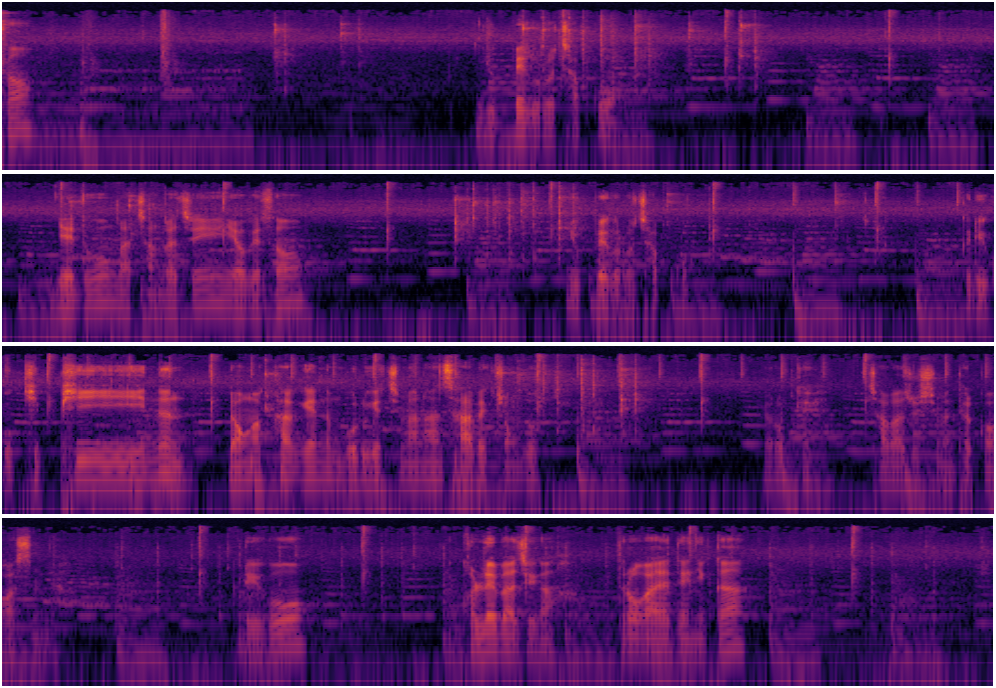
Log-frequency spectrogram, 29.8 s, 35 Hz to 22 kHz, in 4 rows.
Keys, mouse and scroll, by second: 0.1 middle click, 1.1 click, 2.6 ctrl+click, 3.9 KP_6, 5.3 shift+middle click, 6.5 click, 8.0 m, 8.5 ctrl+click, 10.9 KP_6, 11.9-12.4 scroll down 1, 12.4 middle click, 13.8 shift+middle click, 15.3-15.7 scroll up 1, 15.7 click, 16.9 p, 17.2 click, 18.6 KP_4, 20.0 middle click, 20.8-21.3 scroll down 1, 21.3-23.6 middle drag, 24.5 click, 26.1 middle click, 27.5 scroll up 1, 28.7 middle click, 29.6 scroll down 1.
